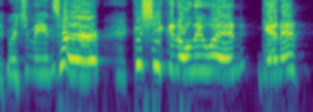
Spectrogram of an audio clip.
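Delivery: high loud laughing punchline; giggly high gag. Real, not acted. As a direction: laugh through the joke, high. Laughing joke.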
